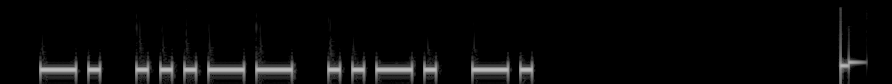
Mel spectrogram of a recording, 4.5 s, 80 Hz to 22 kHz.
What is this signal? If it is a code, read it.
Morse code, heard as a keyed tone, about 20 wpm, 700 Hz. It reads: N3FN
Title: USA Callsign DE Callsign - 4 Characters - 20wpm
